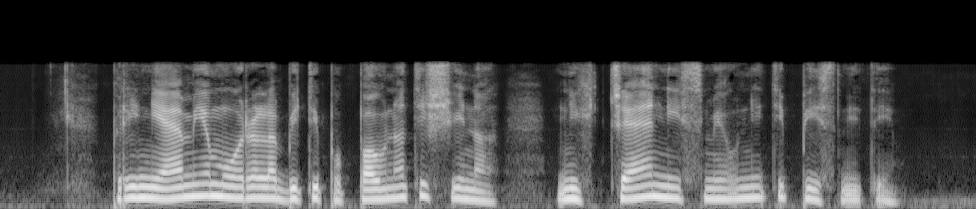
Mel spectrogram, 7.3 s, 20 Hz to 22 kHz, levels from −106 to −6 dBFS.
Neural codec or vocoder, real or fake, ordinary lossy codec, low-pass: codec, 16 kHz, 4 kbps, X-Codec, WavLM features, trained on Multilingual LibriSpeech; fake; none; 7.2 kHz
